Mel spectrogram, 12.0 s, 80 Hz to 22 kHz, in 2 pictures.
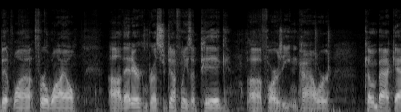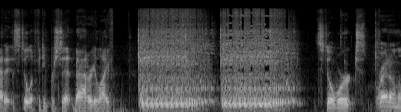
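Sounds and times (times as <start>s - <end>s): air compressor buzzing: 8.0s - 10.6s.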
